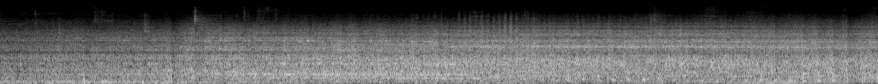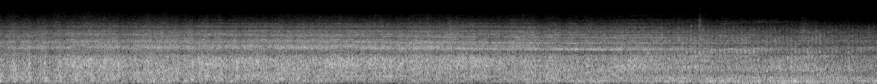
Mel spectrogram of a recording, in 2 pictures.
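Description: Diesel-hauled passenger train passing close by: a loud, steady rumble of the coaches with wheels clacking over the rail joints, and a thin high wheel squeal through the middle of the pass.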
